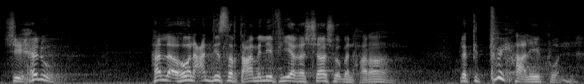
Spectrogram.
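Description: An actor with a Syrian accent playing a harsh, bullying male interrogator who barks gruff, contemptuous orders. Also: on the high side, fast talker, a bit bright, slight background noise, lightly acted. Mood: barking scorn. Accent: Syrian Arabic. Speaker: interrogating official. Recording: reverberant studio set.

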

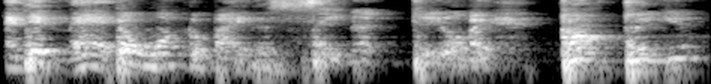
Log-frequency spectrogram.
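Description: Preacher, male, high and animated delivery, call-and-response sermon, echoey hall from afar. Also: moderate pace, gravelly, distant mic. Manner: call-and-response preaching, swinging between soft asides and shouts. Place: church. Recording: echoey church room, mic from afar.

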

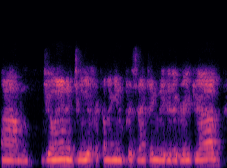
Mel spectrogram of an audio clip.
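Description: A man's voice: medium pitch, monotone, a little fast, narrow, tinny audio. A man on a school board casually thanking people, with frequent ums. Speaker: board member. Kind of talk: meeting remarks. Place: school library meeting room. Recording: distant echoey noisy mic.

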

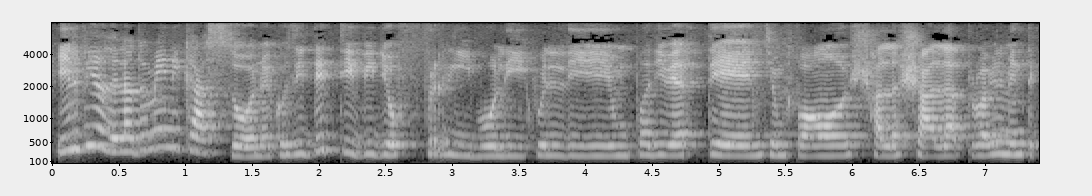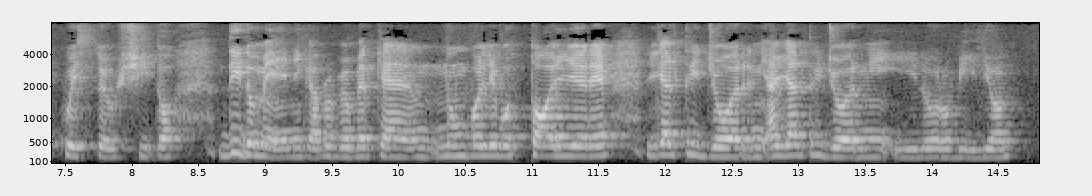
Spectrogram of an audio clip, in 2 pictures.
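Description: Speaking at a normal speed with a steady tone and medium pitch, this young woman in her early 20s vlogs casually for YouTube, joking at her own expense. The small indoor room has bare walls and no acoustic treatment, so it sounds echoey.

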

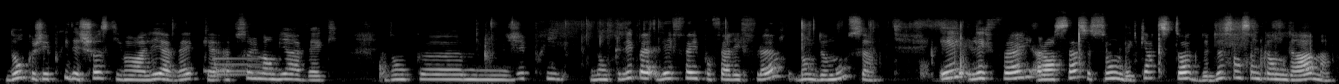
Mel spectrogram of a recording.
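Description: A woman's voice: fairly high pitch, a little slow, darkish tone, slight background noise. A woman hosting a craft live stream, chatting casually, greeting viewers by name with many hesitations.

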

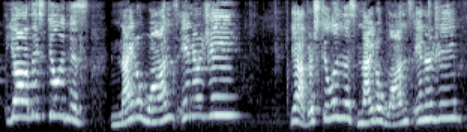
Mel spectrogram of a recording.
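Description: Woman, tarot reader, sassy, expressive, swears a lot, fairly high pitch. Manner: talks straight to viewers, asks spirit aloud. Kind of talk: casual tarot reading.

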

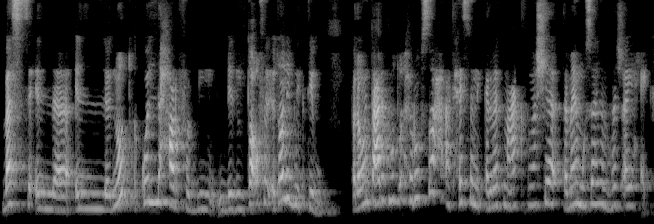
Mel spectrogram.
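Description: A woman's voice: a little high, narrow, tinny audio. A young Egyptian woman teaching an Italian class online in Egyptian Arabic, often asking the students a question and answering it herself. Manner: repeats each word twice slowly for students; asks and answers her own questions.

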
